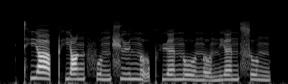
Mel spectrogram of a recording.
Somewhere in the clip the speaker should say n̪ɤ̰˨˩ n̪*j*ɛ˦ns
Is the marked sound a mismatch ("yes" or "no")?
no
